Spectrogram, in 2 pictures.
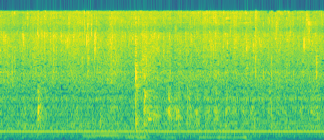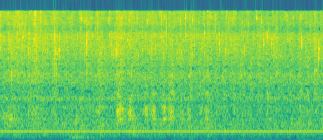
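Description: Chopped onion, garlic and ginger sizzling in oil in a nonstick wok while being stirred with a spatula, with a few short scrapes and taps of the spatula on the pan. A steady low hum runs underneath.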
